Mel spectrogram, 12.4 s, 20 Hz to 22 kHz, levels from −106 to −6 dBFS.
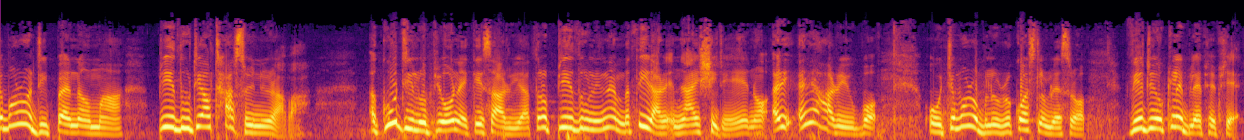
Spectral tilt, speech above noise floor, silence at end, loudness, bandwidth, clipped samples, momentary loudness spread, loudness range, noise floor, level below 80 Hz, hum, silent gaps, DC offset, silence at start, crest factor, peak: -6 dB/octave; 31 dB; 0.05 s; -13 LUFS; 12.5 kHz; under 0.1%; 8 LU; 3 LU; -43 dBFS; -44 dBFS; none; none; under 0.1%; 0 s; 12 dB; 0 dBFS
